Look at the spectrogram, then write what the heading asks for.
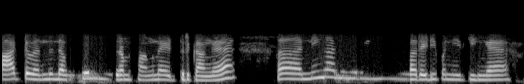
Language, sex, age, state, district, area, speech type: Tamil, female, 30-45, Tamil Nadu, Vellore, urban, conversation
